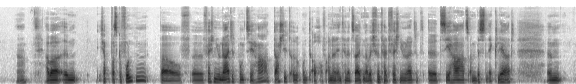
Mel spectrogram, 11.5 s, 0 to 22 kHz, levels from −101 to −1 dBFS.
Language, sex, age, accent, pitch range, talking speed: German, male, 30-49, German, 110-140 Hz, 150 wpm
